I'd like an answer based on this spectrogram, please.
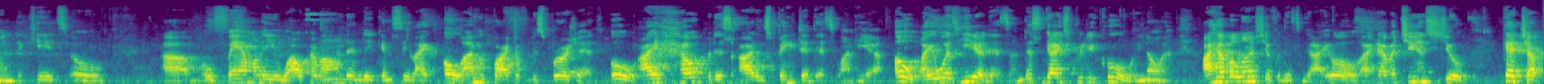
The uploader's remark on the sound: This episode was recorded in their warehouse office and so the audio has a little echo and there's also some background work going on.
